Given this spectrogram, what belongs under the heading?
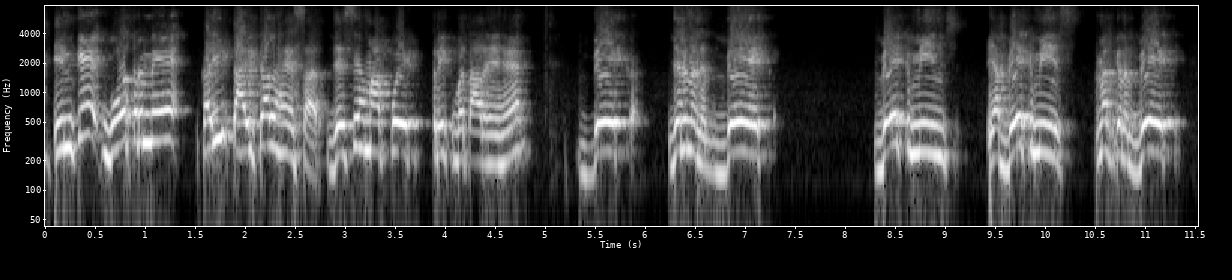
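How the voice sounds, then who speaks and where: A male teacher, drilling students in an exam-coaching lesson with call-and-response repetition. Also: sits high. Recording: echoey room, slightly dull sound.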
